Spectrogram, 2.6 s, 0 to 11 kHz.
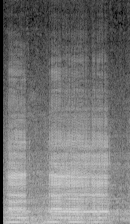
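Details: Mercedes W210 E420 cold engine at idle: the power steering pump gives a whining, groaning tone in two bursts as the steering is turned; the oil level is OK but the oil looks bad.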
